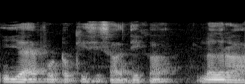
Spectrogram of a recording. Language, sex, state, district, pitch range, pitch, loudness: Hindi, male, Uttar Pradesh, Shamli, 105-115 Hz, 110 Hz, -18 LUFS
